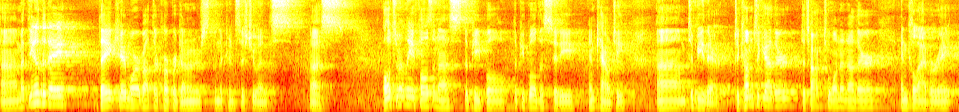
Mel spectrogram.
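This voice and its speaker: A man with an American accent at a fairly quick pace, ordinary pitch variation, audible room echo and noticeable background noise. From Janesville, Wisconsin, US Midwest. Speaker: teacher speaking at town hall. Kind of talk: public comment speech. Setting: town hall meeting, high school. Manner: hesitant, many fillers.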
